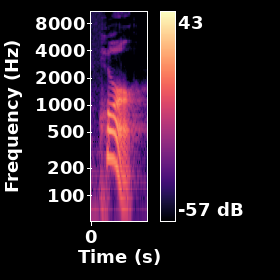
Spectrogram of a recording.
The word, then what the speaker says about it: horror: Whore. No. Horror. 2 syllables. Horror movies. Not horror movies. That sounds horrible. They're not movies about prostitutes. They're scary movies. Horror movies. Use 2 syllables for the second word.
